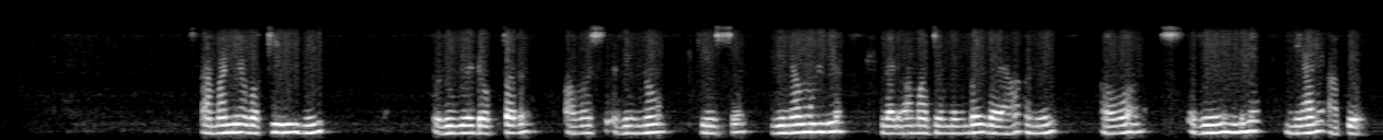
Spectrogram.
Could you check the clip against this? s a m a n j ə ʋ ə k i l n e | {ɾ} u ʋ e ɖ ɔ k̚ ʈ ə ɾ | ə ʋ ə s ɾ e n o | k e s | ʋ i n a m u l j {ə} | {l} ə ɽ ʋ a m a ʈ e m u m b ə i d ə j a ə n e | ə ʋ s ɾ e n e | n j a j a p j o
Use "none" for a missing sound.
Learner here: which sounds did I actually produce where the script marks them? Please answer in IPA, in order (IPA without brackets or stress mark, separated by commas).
ɾ, ə, l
